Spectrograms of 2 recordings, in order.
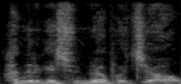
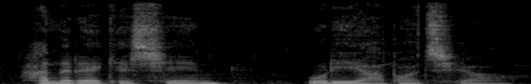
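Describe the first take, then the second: First: It is said fast and carelessly. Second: It is said slowly and calmly.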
